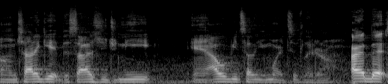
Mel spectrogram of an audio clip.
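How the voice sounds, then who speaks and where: A man at a very fast pace with fairly even intonation. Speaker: clothing brand owner and fashion YouTuber. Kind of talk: tutorial. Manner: casual, slangy.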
